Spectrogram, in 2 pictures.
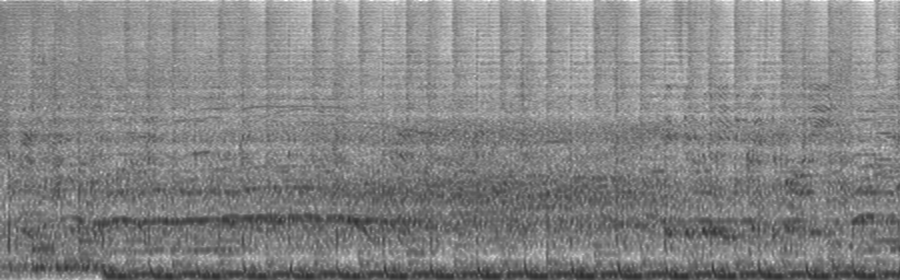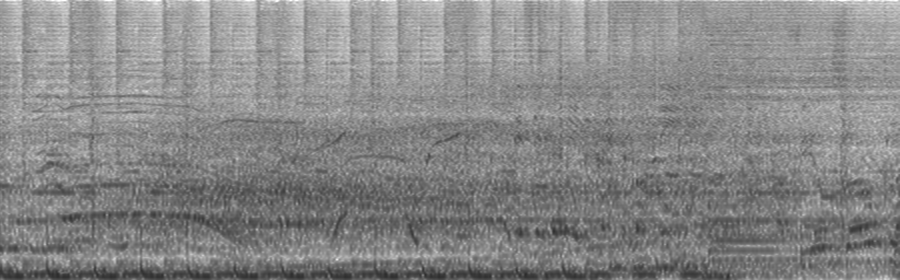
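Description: Electronic dance music played loud over a festival sound system, driven by a pulsing bass line, with a crowd cheering and whooping over it. The bass line drops out about two seconds before the end.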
